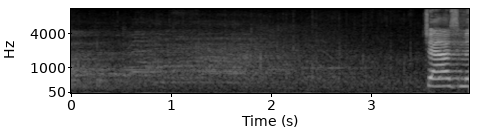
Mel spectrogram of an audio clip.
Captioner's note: audience applauds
